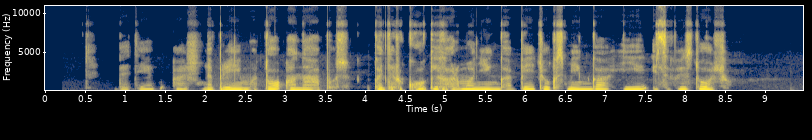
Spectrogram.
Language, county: Lithuanian, Vilnius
